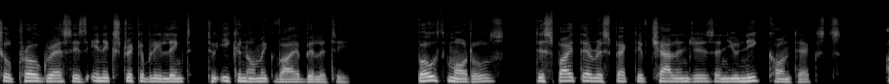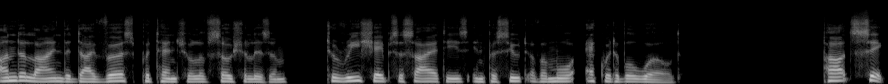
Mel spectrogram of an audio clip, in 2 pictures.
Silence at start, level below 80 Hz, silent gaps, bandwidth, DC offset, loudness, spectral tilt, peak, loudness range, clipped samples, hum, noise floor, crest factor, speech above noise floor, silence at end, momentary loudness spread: 0 s; -66 dBFS; 15.93-16.99 s; 11.5 kHz; under 0.1%; -25 LUFS; -7.5 dB/octave; -6 dBFS; 3 LU; under 0.1%; none; under -90 dBFS; 18 dB; over 66 dB; 0.05 s; 10 LU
